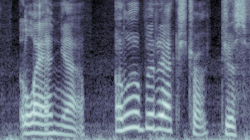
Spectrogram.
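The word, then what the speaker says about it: lagniappe: The word is pronounced lanyap.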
